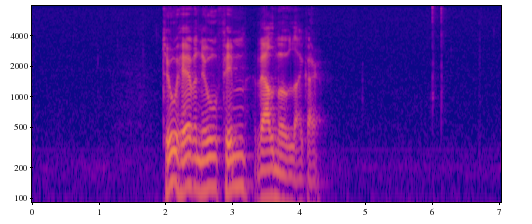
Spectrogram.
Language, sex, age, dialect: Faroese, male, 36-60, Suðurstreymoy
